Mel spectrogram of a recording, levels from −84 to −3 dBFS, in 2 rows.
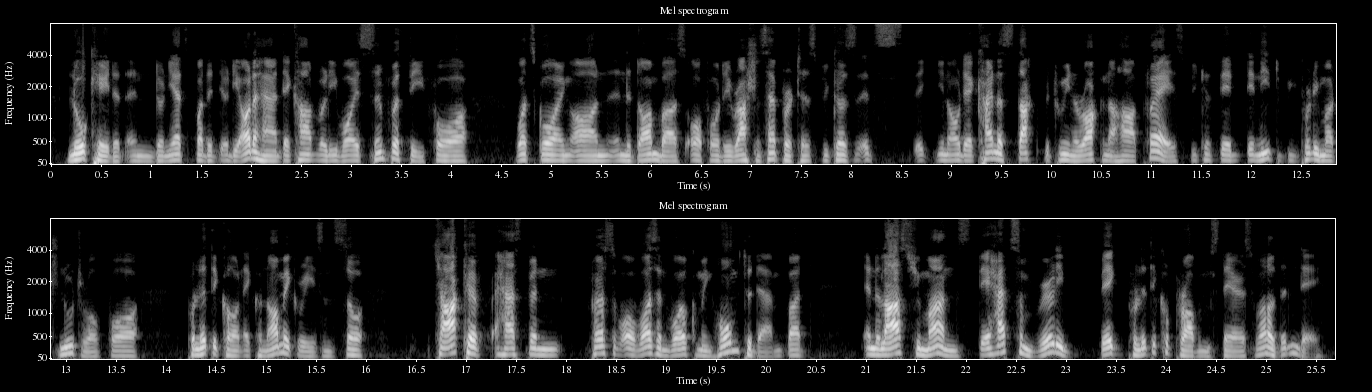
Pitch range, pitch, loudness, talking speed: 105-125 Hz, 110 Hz, -23 LUFS, 195 wpm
